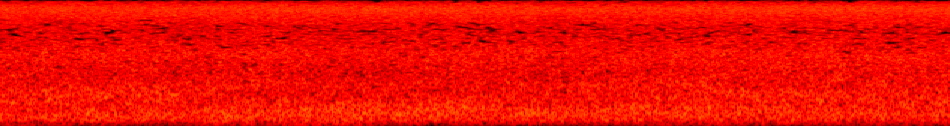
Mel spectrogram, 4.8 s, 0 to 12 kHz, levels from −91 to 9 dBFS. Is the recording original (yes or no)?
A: no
